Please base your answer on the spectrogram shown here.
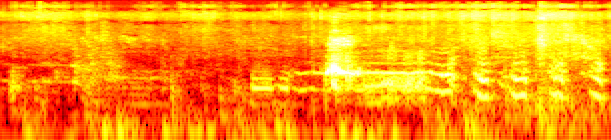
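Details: A rooster in a chicken coop in winter gives its nest call, inviting the hens into the nest: a quick run of low, throaty clucks, two or three a second, after a quiet start with a faint background rumble.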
